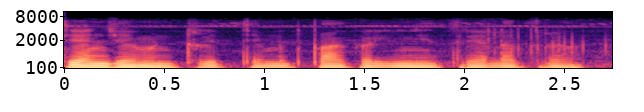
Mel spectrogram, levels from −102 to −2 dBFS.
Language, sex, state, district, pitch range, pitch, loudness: Kannada, male, Karnataka, Koppal, 105-115 Hz, 110 Hz, -17 LUFS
